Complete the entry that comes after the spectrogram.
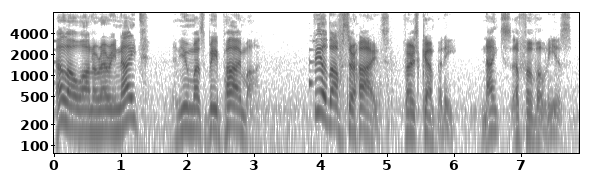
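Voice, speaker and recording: Polite military knight: mid-pitched, crisp-toned and bright, some fry, formal game delivery. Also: male voice, big pitch swings, measured pace, slight background noise, full character voice. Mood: formal, welcoming. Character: courteous, formal male knight officer. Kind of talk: video game voice acting.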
